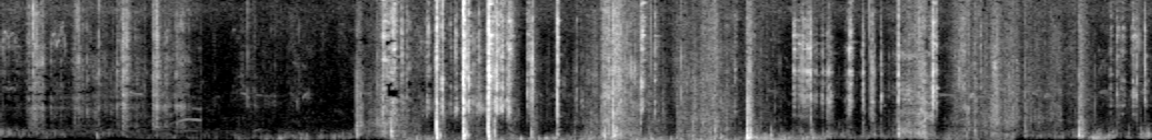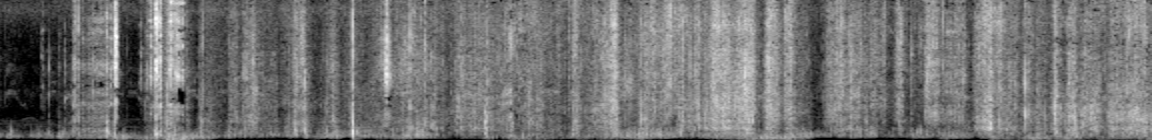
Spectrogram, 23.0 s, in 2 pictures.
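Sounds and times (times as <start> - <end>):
packaging rustling: 3.6 - 11.5, 12.2 - 23.0.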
